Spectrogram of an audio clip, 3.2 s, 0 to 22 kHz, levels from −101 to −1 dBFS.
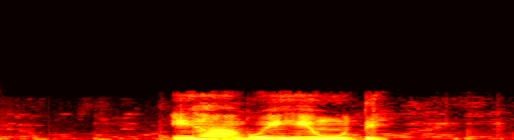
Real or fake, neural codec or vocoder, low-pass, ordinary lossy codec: real; none; 7.2 kHz; Opus, 24 kbps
